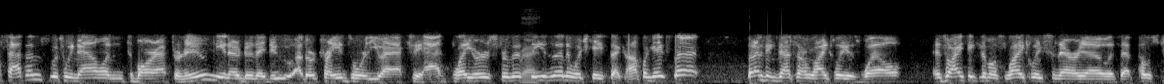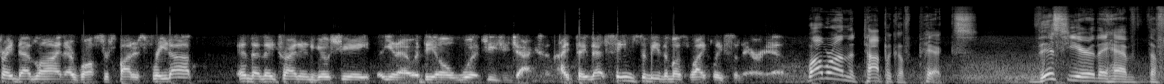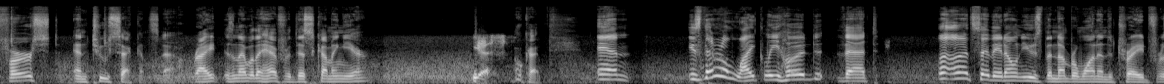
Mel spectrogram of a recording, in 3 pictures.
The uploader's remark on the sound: as he is driving back to Memphis from the Twin Cities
